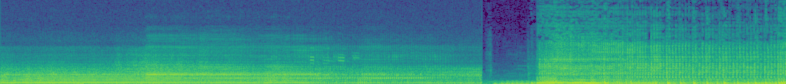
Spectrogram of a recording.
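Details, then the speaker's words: Suzuki Shogun two-stroke revving with a harsh metallic rattle, higher-pitched than piston slap, from a failed connecting rod bearing that seized the engine. "so i have a small clip for you where my suzuki shogun got seized connecting rod bearing failure ratios"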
